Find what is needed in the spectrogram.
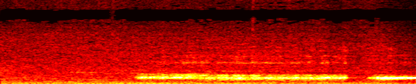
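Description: Tinny electronic dinosaur sound effect from the small speaker of a Jurassic World Dominion Sound Slashin' Therizinosaurus toy, set off by a hand on the figure. It starts under a second in, breaks off for a moment near the end, then carries on.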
